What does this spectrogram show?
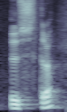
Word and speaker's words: Eostre: out in that previous video a more correct pronunciation would be ustra closer to the Anglo-Saxon route and the pronunciation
